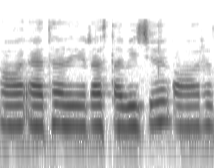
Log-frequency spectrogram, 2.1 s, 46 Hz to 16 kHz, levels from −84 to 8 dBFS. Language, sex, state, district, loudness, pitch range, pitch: Garhwali, female, Uttarakhand, Tehri Garhwal, -27 LUFS, 200-205 Hz, 205 Hz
